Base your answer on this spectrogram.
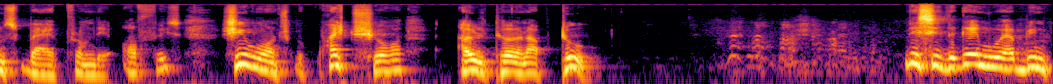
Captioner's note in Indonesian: Tertawa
